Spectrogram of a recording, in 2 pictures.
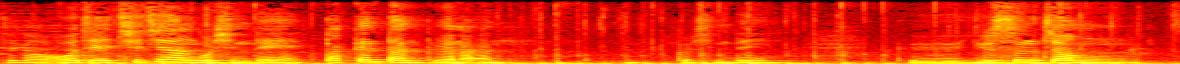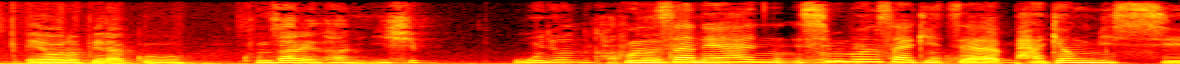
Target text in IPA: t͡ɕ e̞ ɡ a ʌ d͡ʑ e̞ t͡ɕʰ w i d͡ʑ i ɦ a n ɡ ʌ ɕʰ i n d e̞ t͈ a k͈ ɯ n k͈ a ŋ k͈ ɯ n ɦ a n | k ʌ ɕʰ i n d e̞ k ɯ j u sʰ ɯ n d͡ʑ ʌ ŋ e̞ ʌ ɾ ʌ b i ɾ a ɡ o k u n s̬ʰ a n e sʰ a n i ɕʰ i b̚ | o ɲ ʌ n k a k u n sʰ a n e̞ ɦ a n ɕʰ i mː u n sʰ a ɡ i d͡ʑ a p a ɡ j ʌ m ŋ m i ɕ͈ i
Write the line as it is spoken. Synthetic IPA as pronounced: t͡ɕ e̞ ɡ a ʌ d͡ʑ e̞ t͡ɕʰ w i d͡ʑ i ɦ a n ɡ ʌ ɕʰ i n d e̞ t͈ a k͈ ɯ n t͈ a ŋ k͈ ɯ n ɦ a n | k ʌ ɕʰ i n d e̞ k ɯ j u sʰ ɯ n d͡ʑ ʌ ŋ e̞ ʌ ɾ ʌ b i ɾ a ɡ o k u n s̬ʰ a n e sʰ a n i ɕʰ i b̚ | o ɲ ʌ n k a k u n sʰ a n e̞ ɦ a n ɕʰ i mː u n sʰ a ɡ i d͡ʑ a p a ɡ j ʌ ŋ m i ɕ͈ i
